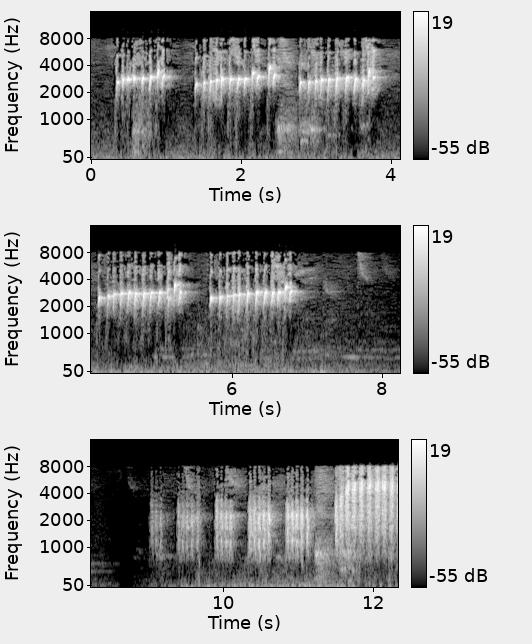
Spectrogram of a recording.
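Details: Greater green leafbird song used to train juveniles toward ngekek chatter: five repeated buzzy trilled phrases on a steady high pitch, a pause, then rapid clipped notes building into harsh scratchy chatter.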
